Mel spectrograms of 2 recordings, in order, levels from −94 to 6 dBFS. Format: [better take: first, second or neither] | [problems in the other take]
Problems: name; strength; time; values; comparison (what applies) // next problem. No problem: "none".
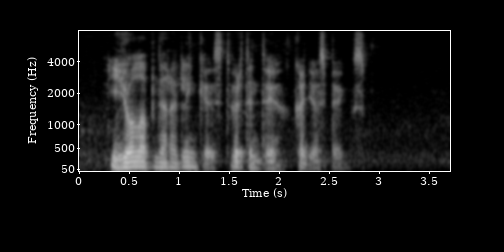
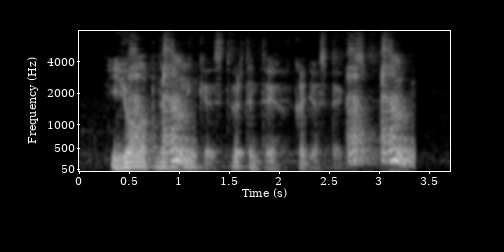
first | background sound (Cough); 3 dB above the speech // room echo; dies away in 1 s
